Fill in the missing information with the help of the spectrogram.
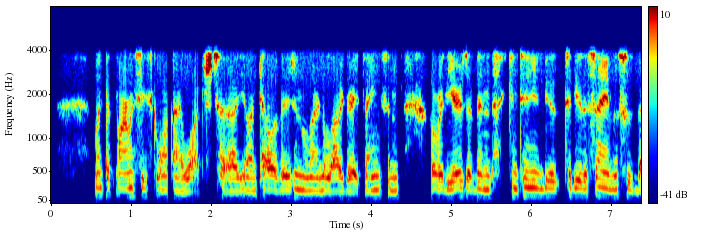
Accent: Florida, United States; now in Vermont, United States; Well, that's why I moved to Vermont. I grew up in Florida, but, you know, I needed to find my way to some mountains, and so it's fantastic.

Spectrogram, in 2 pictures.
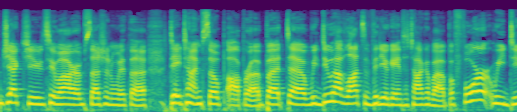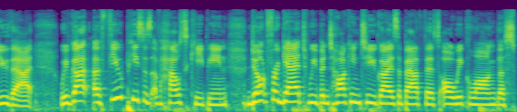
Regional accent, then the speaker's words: Fargo, North Dakota, United States; Fargo, North Dakota.

